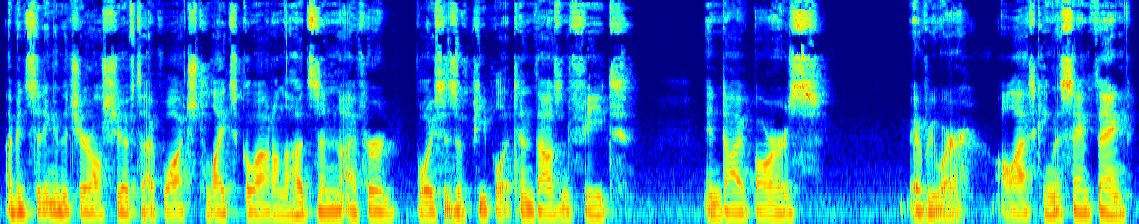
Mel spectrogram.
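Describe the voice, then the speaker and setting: Gravelly, low-voiced weary police dispatcher. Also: male voice, little pitch movement. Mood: weary, grim. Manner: measured, procedural, weary. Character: weary male New York police dispatcher, steady and grim. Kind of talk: audio drama, emergency dispatch acting.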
